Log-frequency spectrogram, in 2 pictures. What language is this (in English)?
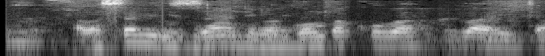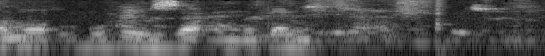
Kinyarwanda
